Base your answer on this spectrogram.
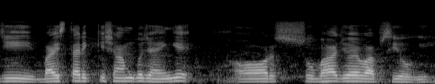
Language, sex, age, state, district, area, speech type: Urdu, male, 30-45, Delhi, East Delhi, urban, spontaneous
